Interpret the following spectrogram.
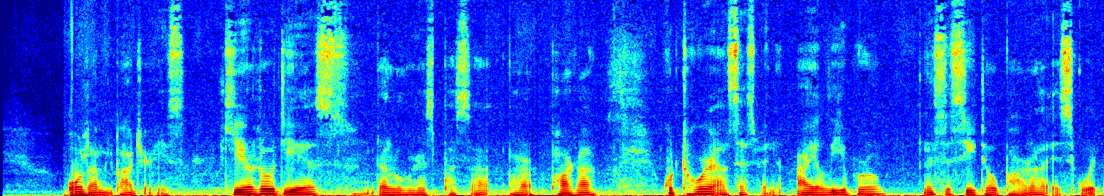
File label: Spanish Audio Sample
